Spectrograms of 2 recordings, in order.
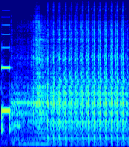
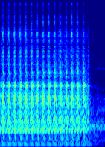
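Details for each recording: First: Distar Apple II clone floppy drive (Disk II clone) under repair, with no track zero sensor, head moved off position then powered on. Rapid harsh buzzing knocks, about twelve a second for over a second, then quiet; head banging its end stop. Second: Repaired Apple II Disk II floppy drive, cleaned and reassembled with added sockets, reading a Greaseweazle-written disk: loud rapid clatter, about a dozen even head-step clicks in a second, then settles; loud but working.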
